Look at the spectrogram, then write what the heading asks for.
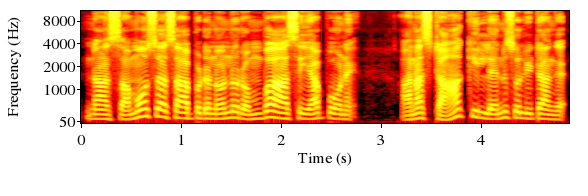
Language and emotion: Tamil, sad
